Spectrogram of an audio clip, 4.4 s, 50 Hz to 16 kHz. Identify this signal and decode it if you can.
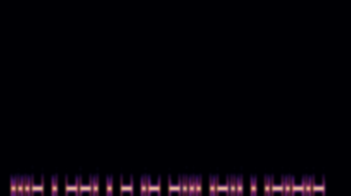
Morse code, heard as a keyed tone, about 28 wpm, 700 Hz. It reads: VEGETABLE.
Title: Sentences from Top 1300 Words 28wpm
